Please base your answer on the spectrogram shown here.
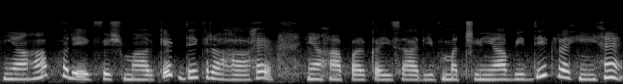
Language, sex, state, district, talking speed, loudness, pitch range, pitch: Hindi, female, Maharashtra, Dhule, 165 wpm, -19 LUFS, 225-290 Hz, 235 Hz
